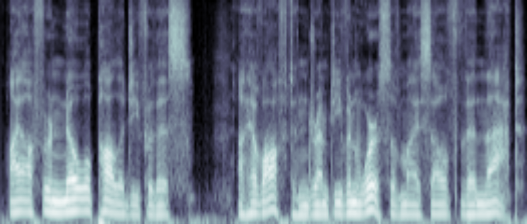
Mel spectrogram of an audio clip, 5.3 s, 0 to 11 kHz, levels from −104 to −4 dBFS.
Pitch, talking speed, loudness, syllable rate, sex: 110 Hz, 180 wpm, -18 LUFS, 5.1 syllables/s, male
